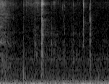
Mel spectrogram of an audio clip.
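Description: Small plastic Lego pieces clicking and clacking as they are handled and pressed into place: about half a dozen light, sharp ticks, the clearest just under a second in.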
